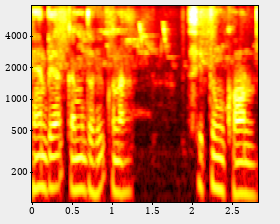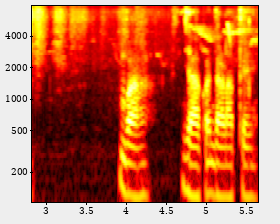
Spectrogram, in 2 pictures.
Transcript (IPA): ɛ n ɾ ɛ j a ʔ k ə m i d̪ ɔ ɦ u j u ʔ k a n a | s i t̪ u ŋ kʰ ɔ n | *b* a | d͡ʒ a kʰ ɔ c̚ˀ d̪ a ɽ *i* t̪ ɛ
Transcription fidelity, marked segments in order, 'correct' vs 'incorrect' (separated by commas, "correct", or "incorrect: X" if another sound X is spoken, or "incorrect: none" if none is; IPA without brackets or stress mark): correct, incorrect: a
